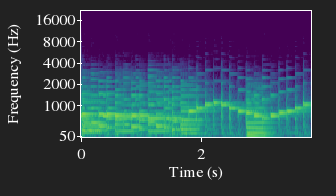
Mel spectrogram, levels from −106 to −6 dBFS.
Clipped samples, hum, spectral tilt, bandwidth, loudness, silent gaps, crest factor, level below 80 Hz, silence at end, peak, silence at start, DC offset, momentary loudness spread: under 0.1%; none; -11.5 dB/octave; 4 kHz; -31 LUFS; none; 14 dB; -46 dBFS; 0 s; -16 dBFS; 0 s; under 0.1%; 6 LU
